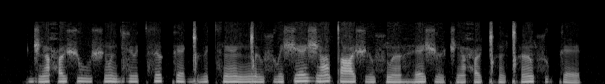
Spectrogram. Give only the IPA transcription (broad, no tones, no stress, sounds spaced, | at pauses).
d͡ʒ ɐ̃ ħ ø ʃ u ʃ ũ d͡z ø t͡s ə k ɛ ɡ͡ǀ ø t͡s ɛ̃ ŋ͡ǀ ø sʷ ɛ ʃ ɛ ʒ ɐ̃ tˤ o ʃ ø sʷ ɐ̃ ɦ ɛ ʃ ø t͡ʃ ɛ̃ ħ ø ǀʰ ə̃ ǀʰ ɐ̃ sʷ ə k ɛ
